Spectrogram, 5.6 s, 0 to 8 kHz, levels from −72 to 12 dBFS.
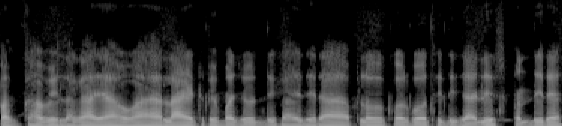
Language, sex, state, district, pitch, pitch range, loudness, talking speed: Hindi, male, Chhattisgarh, Kabirdham, 105 Hz, 105-110 Hz, -21 LUFS, 225 wpm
